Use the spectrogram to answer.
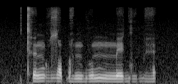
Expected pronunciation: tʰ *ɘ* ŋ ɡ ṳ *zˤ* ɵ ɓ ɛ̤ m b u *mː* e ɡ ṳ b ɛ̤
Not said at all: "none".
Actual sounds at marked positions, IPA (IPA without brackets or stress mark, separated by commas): ɘ, zˤ, mː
